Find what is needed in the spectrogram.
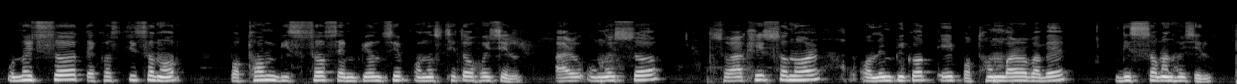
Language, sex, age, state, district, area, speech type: Assamese, male, 18-30, Assam, Golaghat, urban, read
